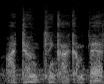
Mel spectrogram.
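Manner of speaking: whispered, uneasy and tense; frightened whisper. Acted. Alfred whispering to Piers, wanting to leave. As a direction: breathe it out, wanting to flee.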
